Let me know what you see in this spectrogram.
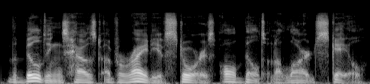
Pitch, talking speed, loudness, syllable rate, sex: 90 Hz, 210 wpm, -17 LUFS, 5.8 syllables/s, male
